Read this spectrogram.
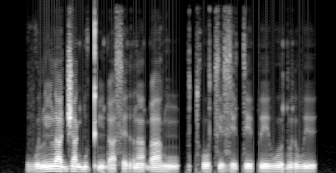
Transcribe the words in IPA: v ʊ˨ l ĩ˦ l a˦ d͡ʒ a˦ ɡ͡b ʊ˦ kʼ ĩ˨ ɗ a˨ s ɛ˨ r ã˦ ɓ aː˦ v ũ˨ | tʰ o˨ t͡s ɪ˨ z e˨ t e˨ p e˨ β ʊ˦ ɗ ʊ˦ ɾ ʊ˨ β ɪ˦˨

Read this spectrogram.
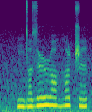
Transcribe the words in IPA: n d ɒ˨ z ə˞˦ ɹ ɒ˦˨ ɦ ɒ˦ ʈ͡ʂ ə˨˦

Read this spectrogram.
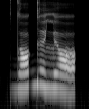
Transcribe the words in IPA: d ɔ ɡ ɘ lʲ ɔ

